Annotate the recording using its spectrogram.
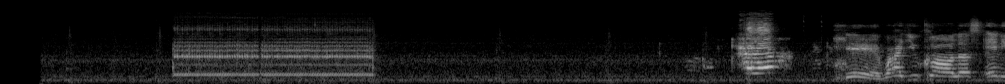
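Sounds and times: telephone ringback tone: 1.7 - 3.8.

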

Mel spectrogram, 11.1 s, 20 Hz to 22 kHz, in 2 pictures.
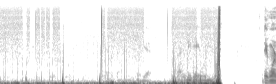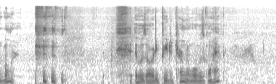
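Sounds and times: rumbling and thumping on microphone: 0.0 - 4.5.

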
